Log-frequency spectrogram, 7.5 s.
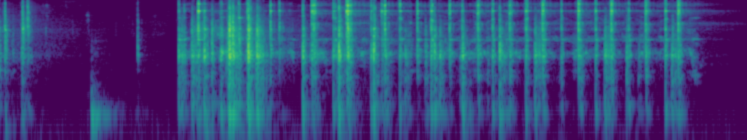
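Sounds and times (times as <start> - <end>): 
children's tableware set being played with: 1.8 - 7.0.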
